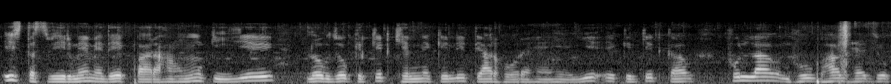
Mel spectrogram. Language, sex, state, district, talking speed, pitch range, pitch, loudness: Hindi, male, Rajasthan, Bikaner, 200 wpm, 125-150 Hz, 135 Hz, -19 LUFS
